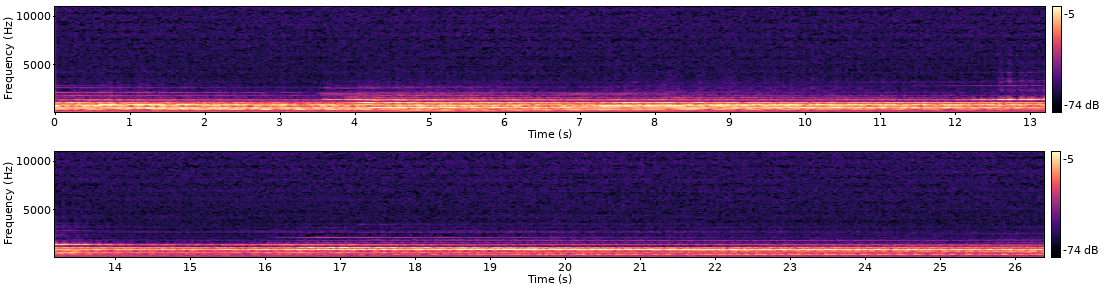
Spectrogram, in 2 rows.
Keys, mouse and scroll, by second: 0.7-1.2 scroll down 2, 1.2 middle click, 2.6 shift+middle click, 2.9 shift+middle click, 4.4 middle click, 13.5 middle click, 14.3 middle click, 16.2 click, 16.8 shift+middle click, 19.3 middle click, 20.4 shift+click, 23.8 Delete.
